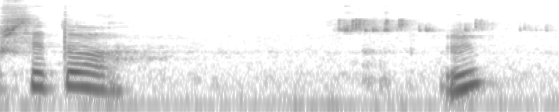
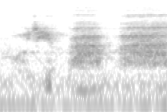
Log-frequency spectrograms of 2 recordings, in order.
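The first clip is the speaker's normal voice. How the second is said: whisper; 19 dB quieter than usual. Real, not acted. Reacting to angry cat.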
